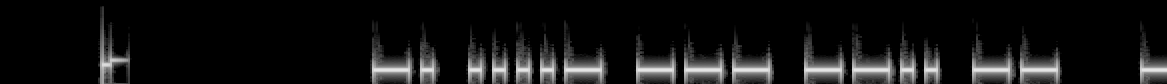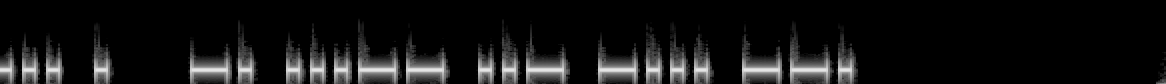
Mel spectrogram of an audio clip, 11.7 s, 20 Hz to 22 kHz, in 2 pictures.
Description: Morse code, heard as a keyed tone, about 21 wpm, 700 Hz. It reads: N4OZM DE N3UBG
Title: USA Callsign DE Callsign - 5 Characters - 20wpm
